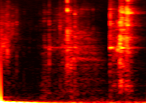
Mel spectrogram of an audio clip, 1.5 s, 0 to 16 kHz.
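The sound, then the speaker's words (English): A bottle of 2018 California Candy Dry Rosé wine being opened: a couple of soft, brief crackling and scraping bursts with a faint glassy clink, quiet overall and with no one speaking. “We got a new wine. It's called California Candy Dry Rosé. It is a 2018 wine, so a year old. It's gonna crack it open.”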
